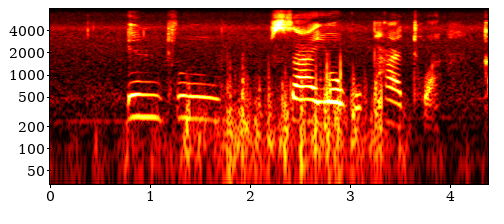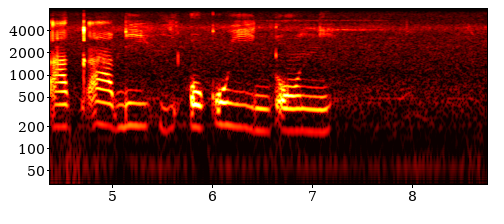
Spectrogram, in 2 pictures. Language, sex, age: Xhosa, female, 20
